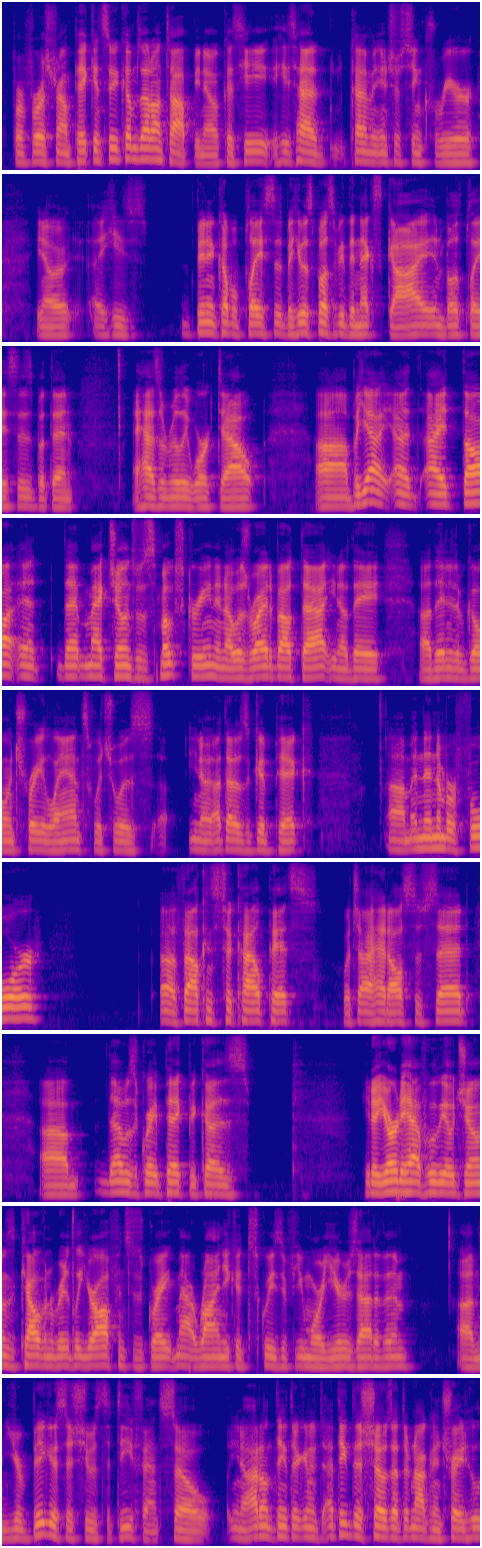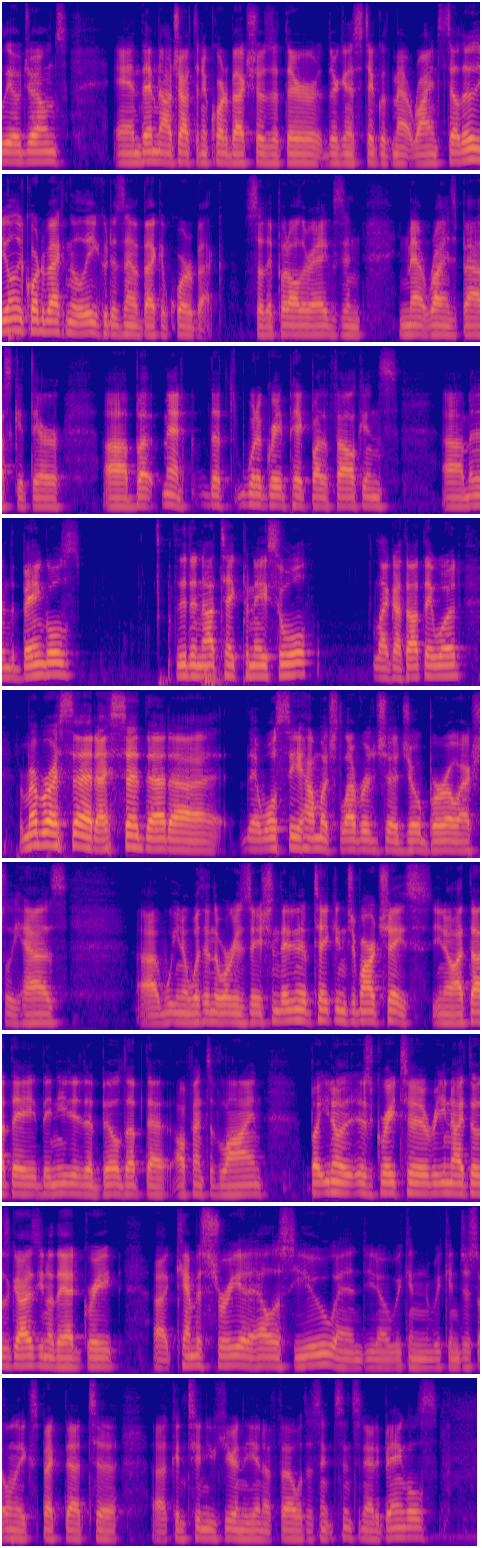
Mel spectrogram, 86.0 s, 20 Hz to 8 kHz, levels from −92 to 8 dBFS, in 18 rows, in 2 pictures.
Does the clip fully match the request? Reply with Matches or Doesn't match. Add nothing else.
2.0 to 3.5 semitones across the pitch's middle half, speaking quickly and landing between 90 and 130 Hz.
Matches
